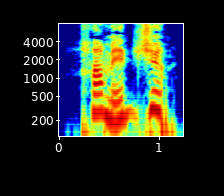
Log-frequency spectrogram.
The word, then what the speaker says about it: homage: He said there are three pronunciations. Say the first one. – There's homage. – The way I said it. This is the way you say it.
